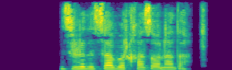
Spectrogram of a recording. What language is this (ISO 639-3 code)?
pus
